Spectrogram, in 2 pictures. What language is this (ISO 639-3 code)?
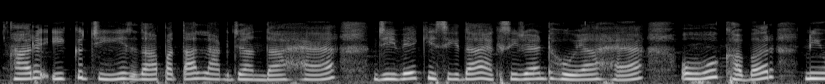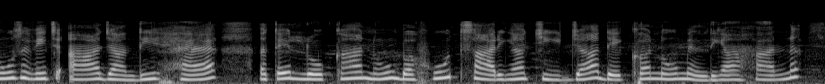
pan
